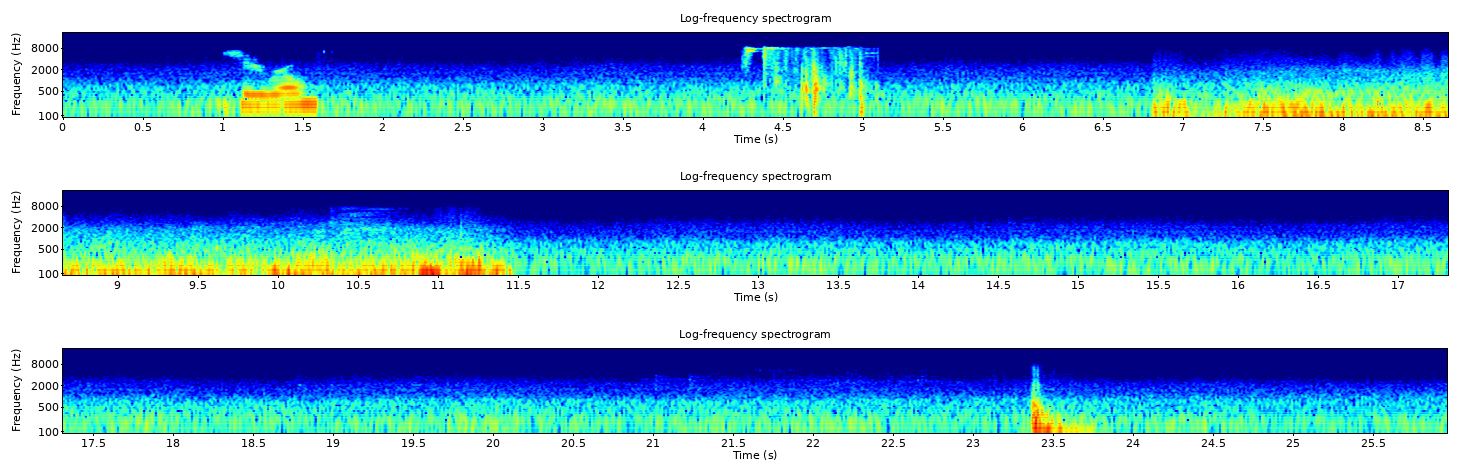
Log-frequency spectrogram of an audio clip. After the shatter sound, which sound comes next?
wind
